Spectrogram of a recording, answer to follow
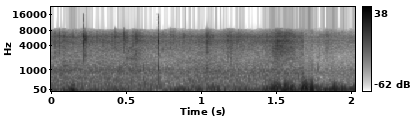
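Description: Light footsteps and a few sharp clicks on pavement, with a brief low rumble about one and a half seconds in.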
